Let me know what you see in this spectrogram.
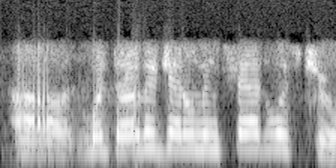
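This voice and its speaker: Her pitch is fairly high. The woman's voice shows ordinary pitch variation. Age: 80s+. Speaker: caller. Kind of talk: call-in opinion.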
